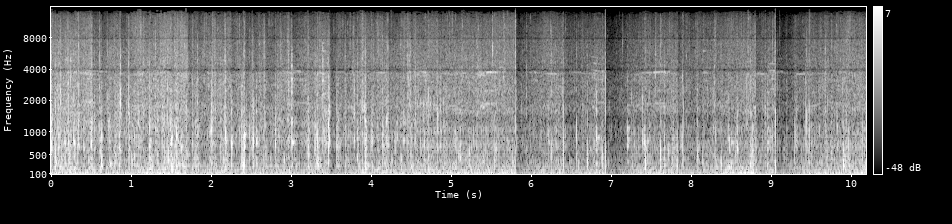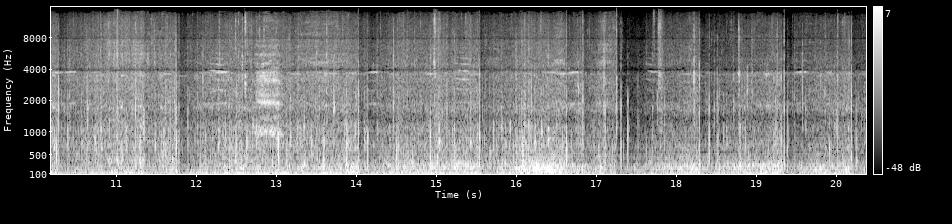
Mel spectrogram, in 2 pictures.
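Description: Close-up eating sounds of someone eating with their hands: dense wet chewing, clicking and lip smacking.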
